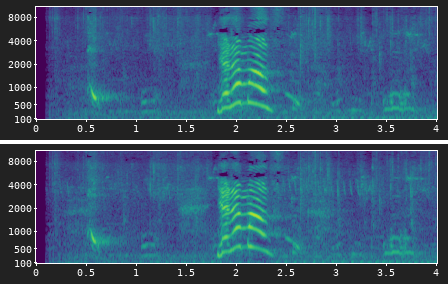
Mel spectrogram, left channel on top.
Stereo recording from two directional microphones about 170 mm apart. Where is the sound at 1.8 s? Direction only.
Centre (ahead or behind).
